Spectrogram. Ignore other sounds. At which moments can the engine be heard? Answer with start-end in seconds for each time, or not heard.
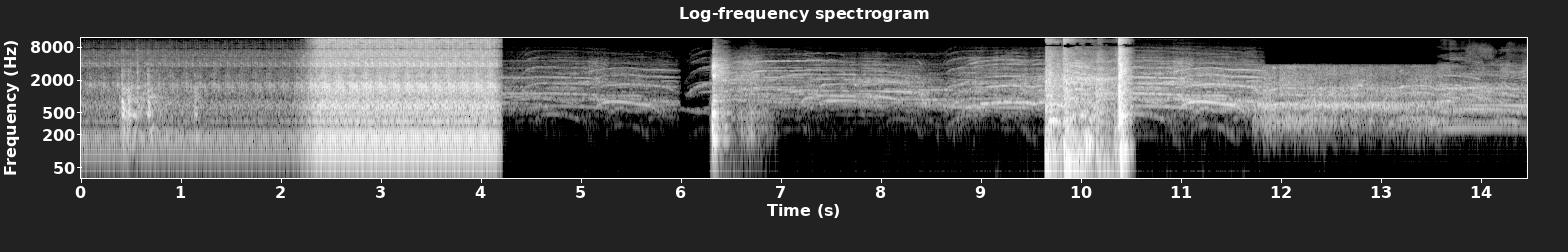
0.0-4.2.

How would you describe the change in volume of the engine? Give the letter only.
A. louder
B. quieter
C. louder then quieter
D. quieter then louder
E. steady
A.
